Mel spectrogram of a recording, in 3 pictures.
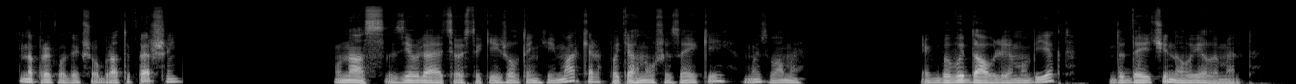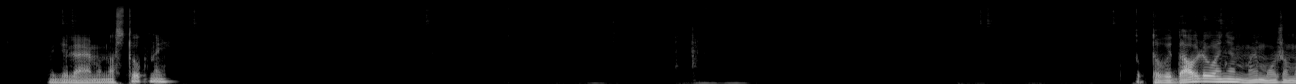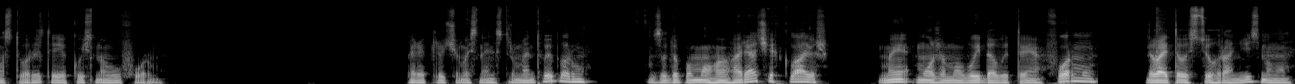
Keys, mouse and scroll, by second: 1.3-2.4 drag, 3.1-4.3 middle drag, 11.3-12.4 drag, 12.9 middle click, 13.6 click, 17.2 click, 17.6 middle click, 17.7 middle click, 17.9 scroll, 19.0 middle click, 20.6 shift+middle click, 21.4 shift+middle click, 22.3 middle click, 22.5 scroll, 22.8 click, 25.1 click, 26.1 click, 28.2 middle click, 30.6-31.7 drag, 31.7 middle click, 31.9-32.3 scroll, 32.3 click, 32.9-33.2 scroll, 33.9 scroll, 36.9 middle click, 37.5 click.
